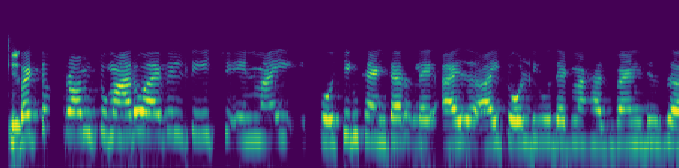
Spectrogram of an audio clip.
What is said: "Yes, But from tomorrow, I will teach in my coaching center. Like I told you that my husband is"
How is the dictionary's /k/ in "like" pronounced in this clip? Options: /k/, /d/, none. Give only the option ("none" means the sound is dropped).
none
